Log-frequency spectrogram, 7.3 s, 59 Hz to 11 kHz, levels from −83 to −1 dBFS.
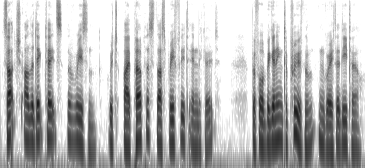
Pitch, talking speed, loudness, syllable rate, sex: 130 Hz, 170 wpm, -21 LUFS, 6.2 syllables/s, male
